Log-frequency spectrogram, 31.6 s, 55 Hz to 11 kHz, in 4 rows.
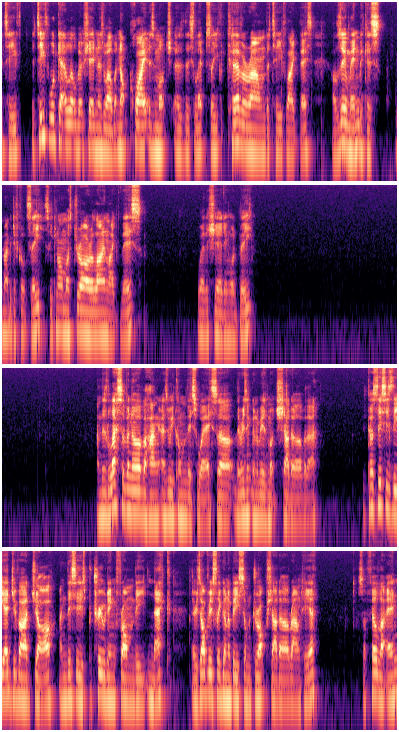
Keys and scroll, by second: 6.4 ctrl+z, 19.6 ctrl+z.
